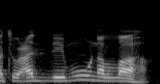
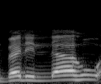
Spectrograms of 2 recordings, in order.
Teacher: فالأولى مفخمة وتسمى اللام المغلظة والثانية مرققة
